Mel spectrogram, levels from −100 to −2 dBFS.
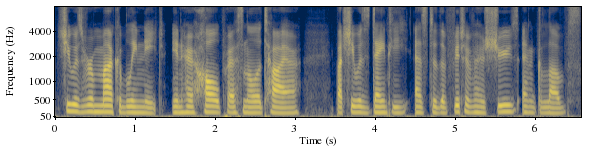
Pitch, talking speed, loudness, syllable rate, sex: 155 Hz, 200 wpm, -20 LUFS, 5.4 syllables/s, female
